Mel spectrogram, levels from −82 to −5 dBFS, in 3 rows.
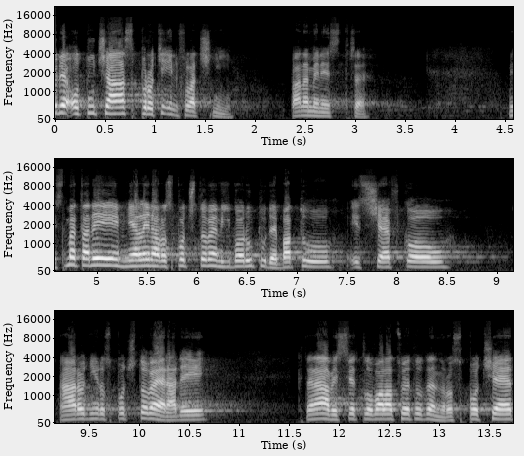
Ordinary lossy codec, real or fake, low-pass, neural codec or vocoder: Opus, 16 kbps; real; 14.4 kHz; none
